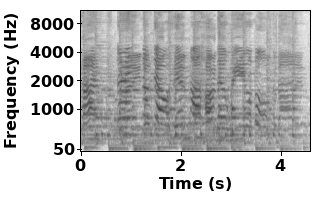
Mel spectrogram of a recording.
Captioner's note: crowd cheering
